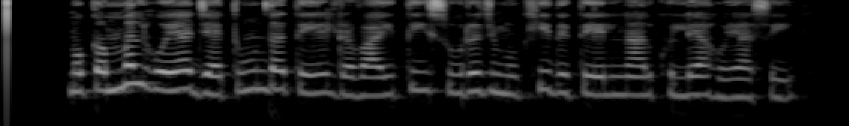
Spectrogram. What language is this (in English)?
Punjabi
